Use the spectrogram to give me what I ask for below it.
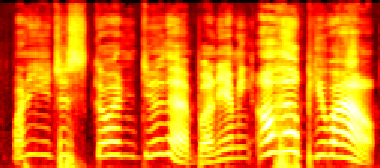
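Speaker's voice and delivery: high, smarmy pitch; fake-friendly salesman. A salesman pretending to be Vlad's friend, high and smarmy. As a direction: sweet-talk him like a fake buddy. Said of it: "So this guy's like".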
